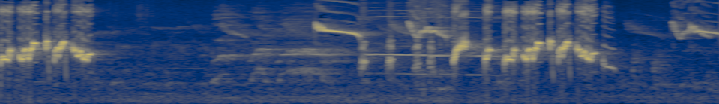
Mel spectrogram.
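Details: Caged red-whiskered bulbul singing doubled phrases, slow and clear, for chicks to copy: a burst of rapid warbled notes, a quiet gap, then another chattering phrase over thin high whistles from other birds in the background.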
